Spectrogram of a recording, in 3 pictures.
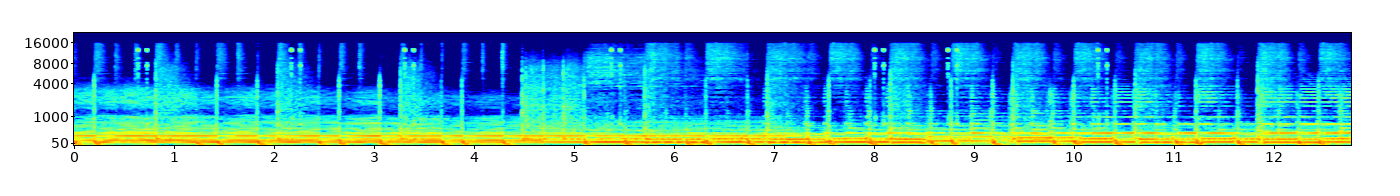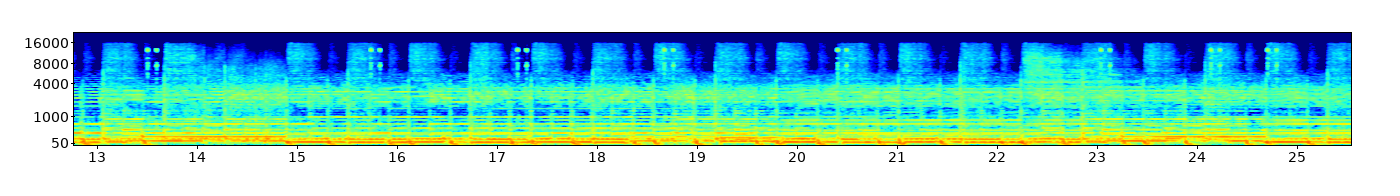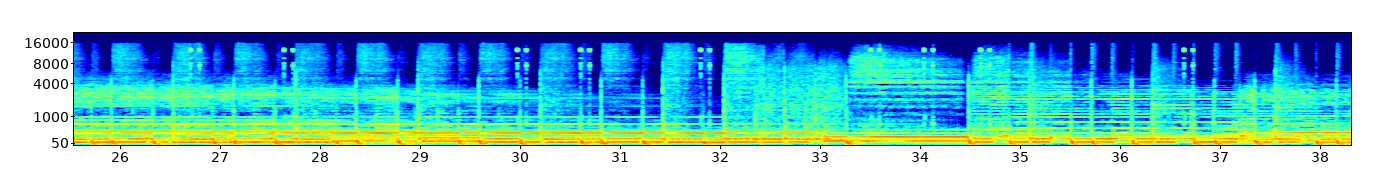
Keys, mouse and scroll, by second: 6.9 Delete, 19.3 Escape, 35.6 Return.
